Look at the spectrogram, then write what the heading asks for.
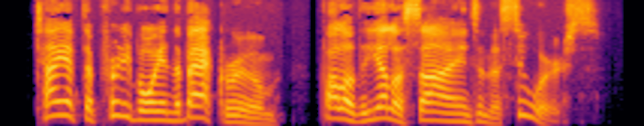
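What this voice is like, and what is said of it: Thin nasally character voice. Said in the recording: “In a thin nasally voice”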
